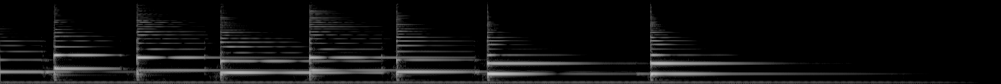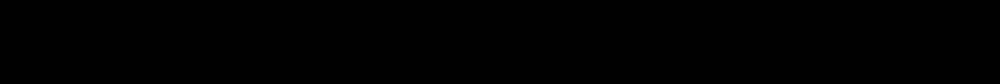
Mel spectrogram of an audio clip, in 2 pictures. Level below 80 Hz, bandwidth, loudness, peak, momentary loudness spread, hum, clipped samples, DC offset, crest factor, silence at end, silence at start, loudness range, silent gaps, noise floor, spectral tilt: -70 dBFS; 16 kHz; -26 LUFS; -8 dBFS; 15 LU; none; under 0.1%; under 0.1%; 22 dB; 12.25 s; 0 s; 4 LU; none; -68 dBFS; -2 dB/octave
